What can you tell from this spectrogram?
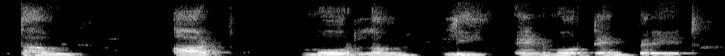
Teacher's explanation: Second is stressed, means art is stressed, not thou. · The first syllable of each foot is unstressed and the second is stressed. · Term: iambic pentameter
